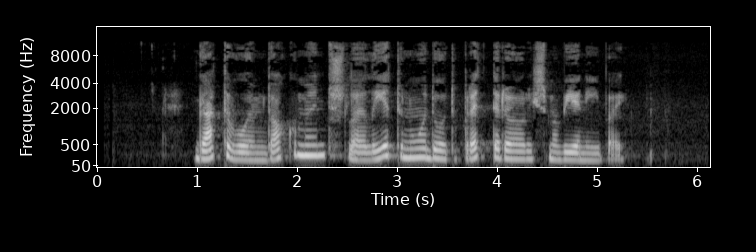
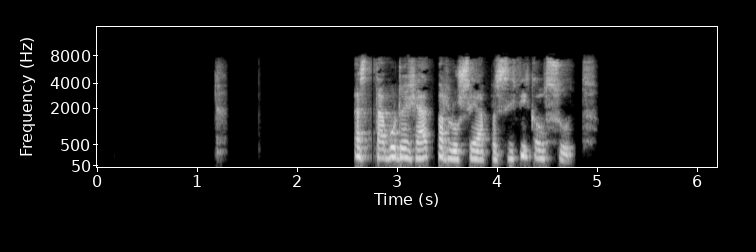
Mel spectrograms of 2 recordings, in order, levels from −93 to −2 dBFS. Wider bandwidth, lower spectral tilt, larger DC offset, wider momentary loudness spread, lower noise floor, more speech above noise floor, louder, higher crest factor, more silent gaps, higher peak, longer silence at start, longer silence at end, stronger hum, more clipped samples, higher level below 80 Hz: first, 11.5 kHz vs 8.4 kHz; first, -5 dB/octave vs -3 dB/octave; neither; second, 7 LU vs 22 LU; second, -65 dBFS vs under -90 dBFS; second, 39 dB vs over 72 dB; second, -27 LUFS vs -17 LUFS; about the same, 22 dB vs 20 dB; second, none vs 1.33-2.57 s, 4.80-4.85 s; second, -6 dBFS vs -2 dBFS; second, 1 s vs 1.2 s; second, 0.85 s vs 1.2 s; neither; neither; second, -74 dBFS vs -62 dBFS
